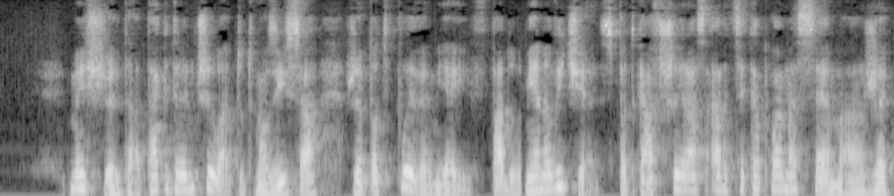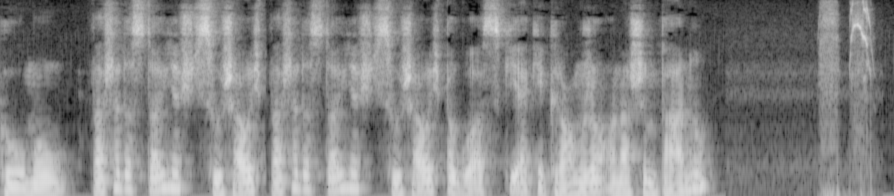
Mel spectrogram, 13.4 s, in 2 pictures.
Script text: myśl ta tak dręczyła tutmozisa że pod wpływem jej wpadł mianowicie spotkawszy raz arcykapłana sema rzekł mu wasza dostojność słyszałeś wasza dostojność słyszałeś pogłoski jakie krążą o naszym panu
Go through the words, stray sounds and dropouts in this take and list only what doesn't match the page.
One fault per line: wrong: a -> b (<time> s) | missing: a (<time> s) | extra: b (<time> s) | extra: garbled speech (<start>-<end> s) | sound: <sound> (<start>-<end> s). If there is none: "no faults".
sound: squeak (12.8-13.3 s)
